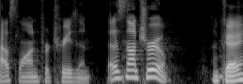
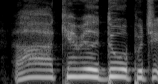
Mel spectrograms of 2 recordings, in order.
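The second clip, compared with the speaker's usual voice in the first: fumbled words, pitched up and drawn out; 9 semitones higher than usual. Trying out an impression to test it: bad Al Pacino impression. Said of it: "That sounded like De Niro".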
